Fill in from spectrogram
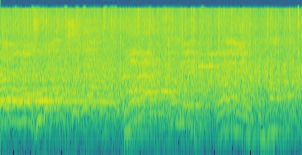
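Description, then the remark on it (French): Sustained audience applause fills the whole stretch, a dense, steady clatter of many hands clapping, with faint voices mixed in underneath. “Applaudissements.”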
